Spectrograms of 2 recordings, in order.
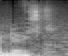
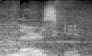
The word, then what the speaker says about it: Durski: E depois acabou ficando Júnior Durski.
